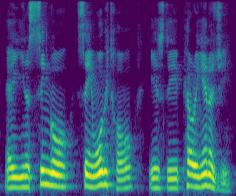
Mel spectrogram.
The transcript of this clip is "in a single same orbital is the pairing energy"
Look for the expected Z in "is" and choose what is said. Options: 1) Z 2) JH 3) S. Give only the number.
1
